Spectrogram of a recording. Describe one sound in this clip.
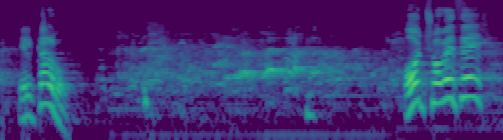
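A studio audience chatters and laughs in a large room.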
